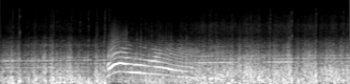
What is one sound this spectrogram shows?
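A motorcycle engine's pitch sweeps down sharply as the gear changes.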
